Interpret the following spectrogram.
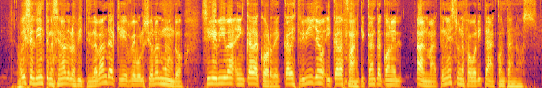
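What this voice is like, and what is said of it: Radio announcer voice. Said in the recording (Spanish): “Esa voz de locutor de”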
